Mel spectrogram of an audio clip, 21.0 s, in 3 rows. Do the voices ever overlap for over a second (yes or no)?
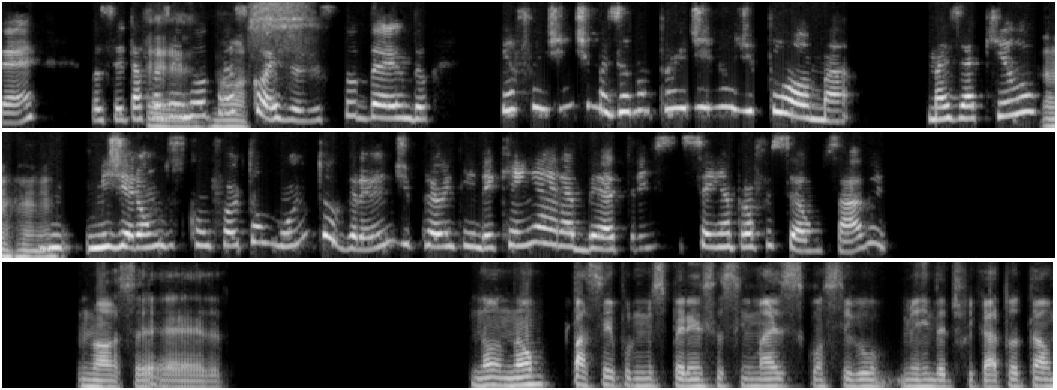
yes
